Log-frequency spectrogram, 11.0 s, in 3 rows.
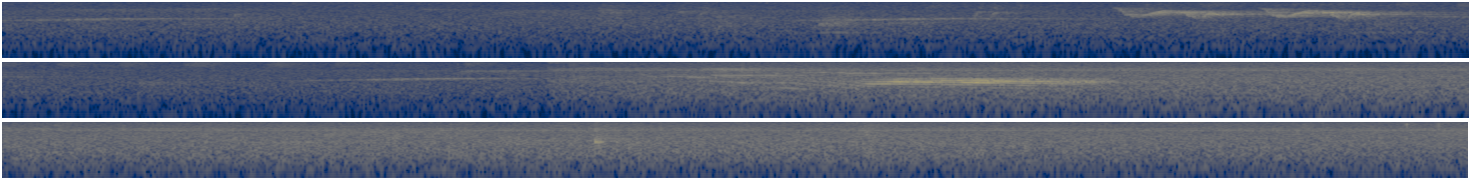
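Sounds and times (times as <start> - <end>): background hiss: 0.0 - 11.0
harsh bird call: 5.5 - 6.5.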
